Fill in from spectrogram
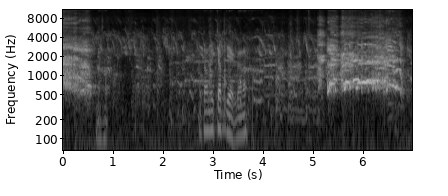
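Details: Roosters on a farm crow in competition with hoarse, wavering notes, several birds overlapping amid clucking and background chatter; some young birds' voices are not yet full.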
